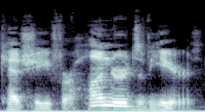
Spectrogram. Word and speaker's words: Cait: Ketch, or as a lot of people pronounced it, Kate, is spelled C-A-I-T.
